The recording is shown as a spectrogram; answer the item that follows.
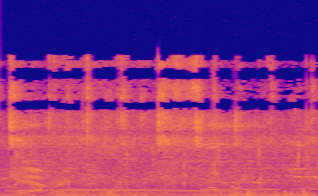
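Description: People's voices calling out over steady background rumble, with one long held note that sinks slightly in pitch.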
